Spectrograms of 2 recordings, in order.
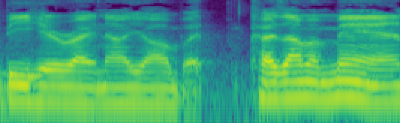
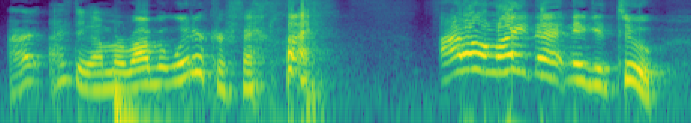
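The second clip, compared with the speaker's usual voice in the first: laughing exclamation; 13 semitones higher, 6 dB louder than usual. Real, not acted. Laughing at his own admission.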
